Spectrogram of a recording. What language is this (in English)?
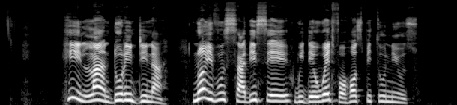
Nigerian Pidgin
